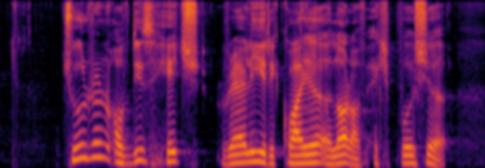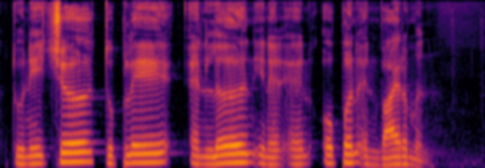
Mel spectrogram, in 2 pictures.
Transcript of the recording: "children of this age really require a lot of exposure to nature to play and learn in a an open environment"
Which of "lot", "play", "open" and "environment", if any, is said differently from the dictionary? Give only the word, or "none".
none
